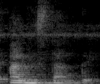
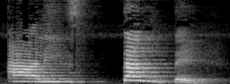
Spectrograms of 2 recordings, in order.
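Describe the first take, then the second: First: "al instante" said lower and much softer; "al instante" murmured low and quietly; softly spoken. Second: "Al instante" drawn out very slowly, high and loud; "Al instante" hammered out slowly and loudly; emphatic stress. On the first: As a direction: drop "al instante" almost to an aside. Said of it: "la próxima palabra que tú vas a subrayar es". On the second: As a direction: stretch "Al instante" as the key word. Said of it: "Vamos a subrayar esa palabra". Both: Shown as a demonstration.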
